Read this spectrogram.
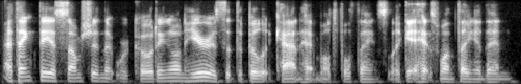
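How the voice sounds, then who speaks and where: A man's voice: fairly low pitch, level tone, fast talker, vocal fry, bright, forceful tone, no echo, dull audio. A male student explaining a point in class in a matter-of-fact way.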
